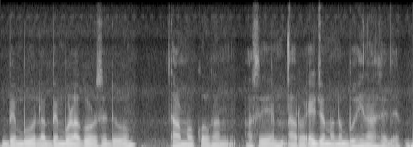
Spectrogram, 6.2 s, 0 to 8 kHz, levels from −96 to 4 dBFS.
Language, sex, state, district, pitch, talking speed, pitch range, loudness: Nagamese, male, Nagaland, Dimapur, 115 Hz, 165 wpm, 110-115 Hz, -17 LUFS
